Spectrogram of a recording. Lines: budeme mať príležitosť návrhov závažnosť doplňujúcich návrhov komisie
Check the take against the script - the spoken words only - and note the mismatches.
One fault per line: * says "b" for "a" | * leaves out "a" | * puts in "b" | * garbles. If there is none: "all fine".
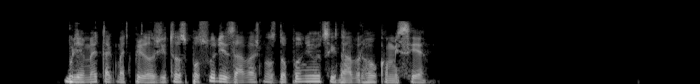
* puts in "tak"
* says "posúdiť" for "návrhov"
